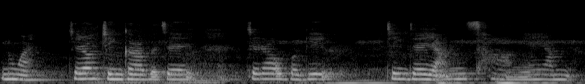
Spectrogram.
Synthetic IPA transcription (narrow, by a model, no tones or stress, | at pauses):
nuŋan | t͡ʃeɾawt͡ʃiŋkabad͡ʒaj | t͡ʃeɾawbaɡit͡ʃiŋd͡ʒajjamsʰaŋejam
